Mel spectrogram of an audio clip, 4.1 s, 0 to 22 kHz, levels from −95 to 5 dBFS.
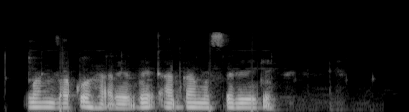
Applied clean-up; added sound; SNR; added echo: neural mask model DeepFilterNet 3.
